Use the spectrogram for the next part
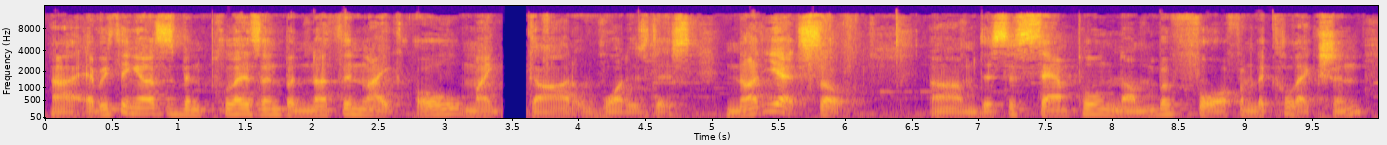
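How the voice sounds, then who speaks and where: A Trinidadian man who reviews fragrances and hosts livestreams gives a casual live product review, musing hesitantly and thinking aloud, often repeating his phrases. His voice is fairly low and unhurried, with faint music in the background.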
